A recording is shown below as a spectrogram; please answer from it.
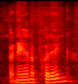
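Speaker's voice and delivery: usual speaking voice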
